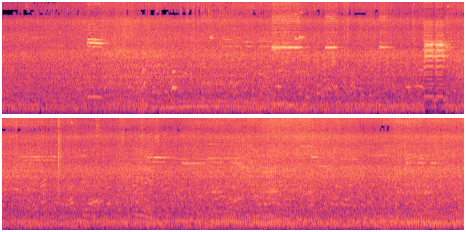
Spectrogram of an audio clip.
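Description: Traffic rumbles steadily along a busy street outdoors.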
